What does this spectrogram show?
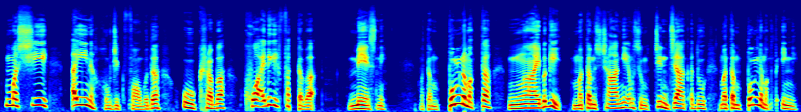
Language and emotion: Manipuri, angry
